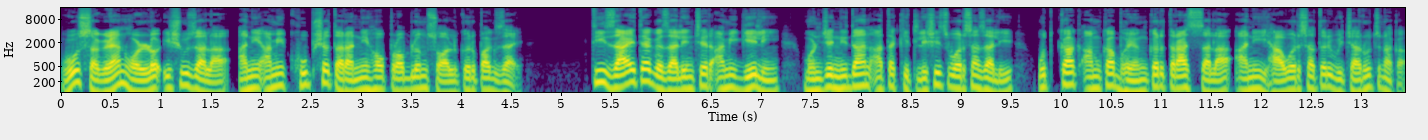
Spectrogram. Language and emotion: Goan Konkani, neutral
